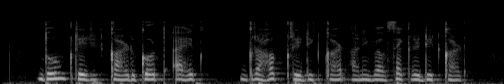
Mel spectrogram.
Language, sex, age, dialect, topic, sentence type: Marathi, female, 31-35, Northern Konkan, banking, statement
